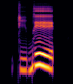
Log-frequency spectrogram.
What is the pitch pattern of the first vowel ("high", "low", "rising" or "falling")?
low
